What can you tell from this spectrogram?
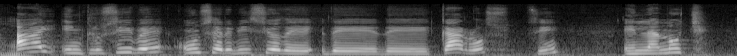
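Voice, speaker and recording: A woman with a fairly high pitch talks at a very slow pace, using lively intonation and big swings in loudness. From Mexico City, Iztapalapa; Mexico City. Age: 50s. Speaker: local politician. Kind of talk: studio interview. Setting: TV studio with audience. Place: studio. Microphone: lapel.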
